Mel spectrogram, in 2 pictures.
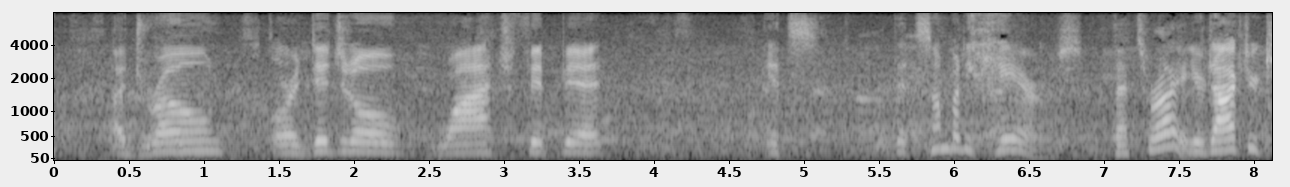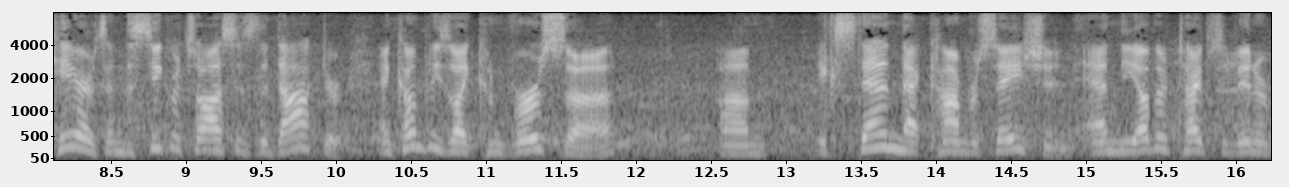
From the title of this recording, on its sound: LIVE From #HiMSS17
